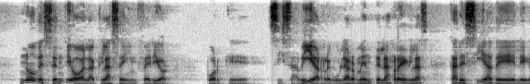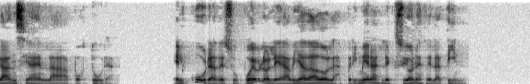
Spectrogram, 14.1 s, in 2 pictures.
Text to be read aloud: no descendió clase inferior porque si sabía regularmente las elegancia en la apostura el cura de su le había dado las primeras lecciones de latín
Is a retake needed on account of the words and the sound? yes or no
yes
